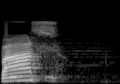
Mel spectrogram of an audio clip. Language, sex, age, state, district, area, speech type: Assamese, male, 45-60, Assam, Dhemaji, urban, read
